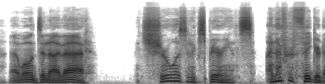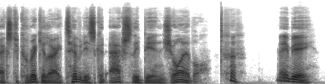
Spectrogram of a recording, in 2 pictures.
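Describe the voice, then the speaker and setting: A casual, wry detective hero from a video game. His voice is low and swings widely in pitch as he talks in an easy, conversational, encouraging way, recorded very dry and close. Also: no echo. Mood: warm, encouraging. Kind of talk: English game dub voice acting.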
